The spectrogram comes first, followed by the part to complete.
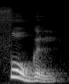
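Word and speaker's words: Vogel: Foul, German language में वी को exactly F की तरह प्रोनाउंस किया जाता है, जैसे कि फोगल, फोगल मीन्स बर्ड.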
